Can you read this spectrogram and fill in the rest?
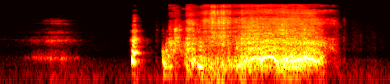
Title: Sneezes and blows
